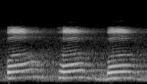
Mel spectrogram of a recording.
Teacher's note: उसमें हमारी लिप्स हैं, वो एक दूसरे के साथ टच होते हैं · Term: लिबेल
